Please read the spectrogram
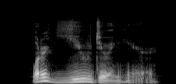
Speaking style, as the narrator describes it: James hisses

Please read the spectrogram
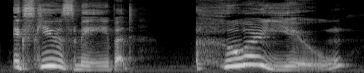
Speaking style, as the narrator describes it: he said in a condescending tone

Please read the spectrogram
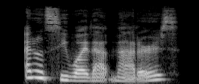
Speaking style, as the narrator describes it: he says evenly

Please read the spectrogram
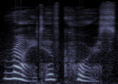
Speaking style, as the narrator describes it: John muttered

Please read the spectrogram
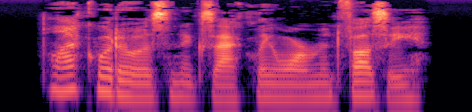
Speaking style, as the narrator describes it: murmured softly

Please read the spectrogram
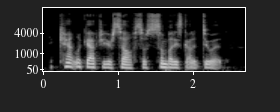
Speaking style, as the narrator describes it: he muttered after a moment

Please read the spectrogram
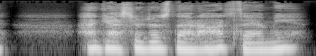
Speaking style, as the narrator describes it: Dean says, gasping

